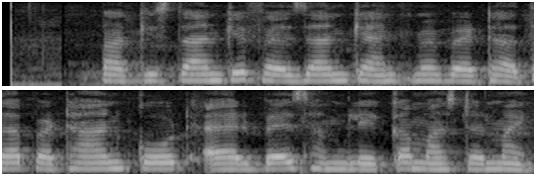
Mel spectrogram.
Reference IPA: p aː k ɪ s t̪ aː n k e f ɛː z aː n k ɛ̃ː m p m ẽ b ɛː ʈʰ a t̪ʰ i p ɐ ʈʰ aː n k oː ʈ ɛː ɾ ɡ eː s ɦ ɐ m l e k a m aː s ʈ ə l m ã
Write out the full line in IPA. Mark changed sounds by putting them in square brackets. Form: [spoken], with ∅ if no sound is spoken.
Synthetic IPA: p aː k ɪ s t̪ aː n k e f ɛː z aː n k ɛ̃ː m p m ẽ b ɛː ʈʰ a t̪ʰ [a] p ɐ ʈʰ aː n k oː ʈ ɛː ɾ [b] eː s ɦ ɐ m l e k a m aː s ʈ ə [ɾ] m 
